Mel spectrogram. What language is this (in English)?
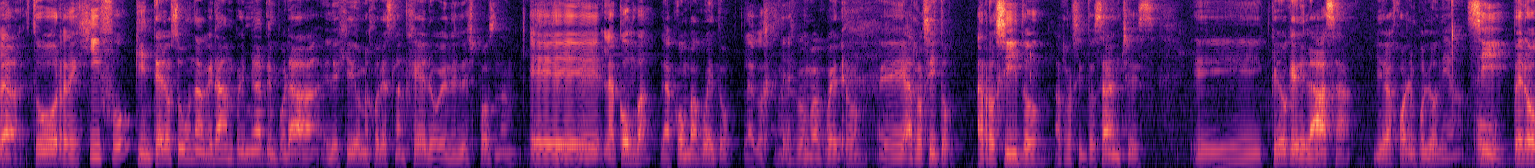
Spanish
